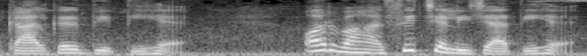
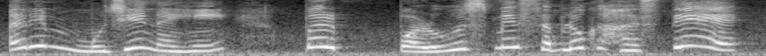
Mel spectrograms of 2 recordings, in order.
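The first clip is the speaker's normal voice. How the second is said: put-on higher young bride voice, patiently scolding; higher daughter-in-law warning of ridicule; daughter-in-law, reasoning; 7 semitones higher than usual. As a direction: warn her mother-in-law kindly. Wife complains to husband.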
